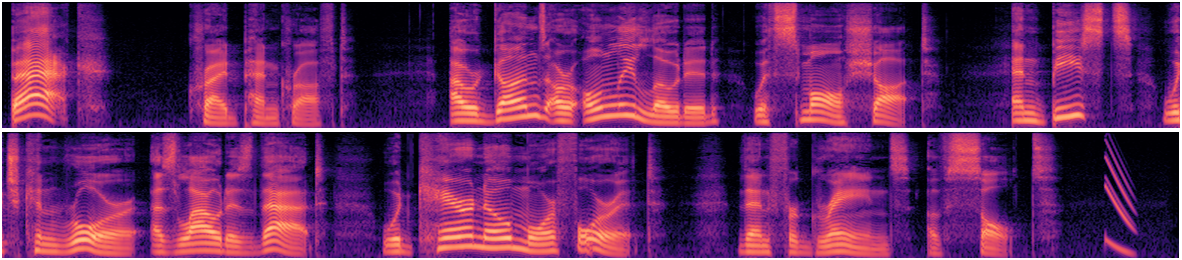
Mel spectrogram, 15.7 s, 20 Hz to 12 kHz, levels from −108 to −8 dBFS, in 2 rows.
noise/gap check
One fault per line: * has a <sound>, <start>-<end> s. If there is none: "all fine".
* has a chirp, 15.2-15.4 s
